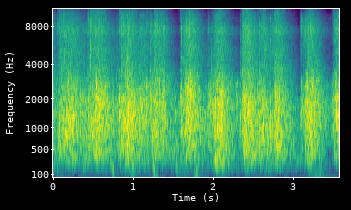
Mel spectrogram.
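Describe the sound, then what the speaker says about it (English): An audience at an international physical education and sports conference claps together in a repeated counted rhythm, with bursts of applause rising and falling in regular groups, moderately distant and without talk. "Give a chair clap."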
